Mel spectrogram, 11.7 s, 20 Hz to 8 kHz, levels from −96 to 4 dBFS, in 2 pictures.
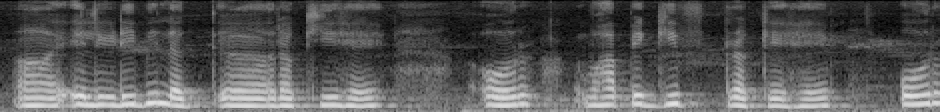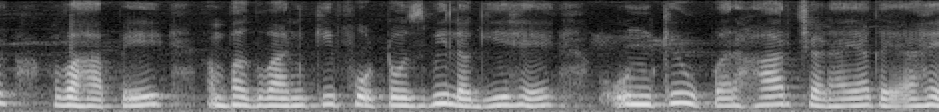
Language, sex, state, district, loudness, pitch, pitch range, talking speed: Hindi, female, Bihar, Sitamarhi, -17 LUFS, 205 Hz, 195-225 Hz, 145 wpm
